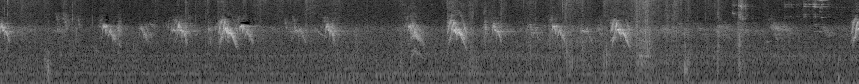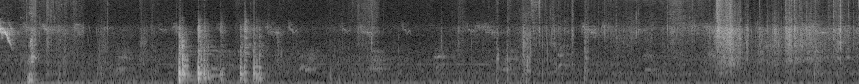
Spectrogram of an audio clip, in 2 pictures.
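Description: Birds chirping, short high downward-sliding chirps repeated every half second or so, fading out after about nine seconds. There are a few sharp knocks about ten seconds in, and paper rustling near the end as baking paper is unrolled.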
